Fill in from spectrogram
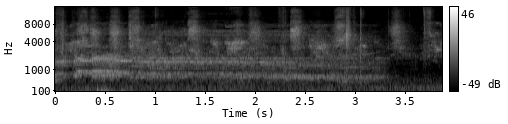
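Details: Morning crow of a pet rooster housed with hens, chicks and budgies: a sustained, strained crow held for over three seconds, partly buried under busy high-pitched budgie chatter.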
